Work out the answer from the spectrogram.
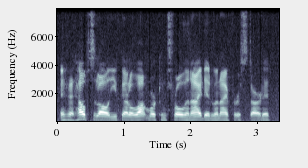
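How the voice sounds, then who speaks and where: A man acting in an audio drama as an impulsive, excitable superhero mentor, rambling and reassuring, sheepish when challenged. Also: mid-range voice, fast talker, natural voice, poor audio. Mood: encouraging, instructive.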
